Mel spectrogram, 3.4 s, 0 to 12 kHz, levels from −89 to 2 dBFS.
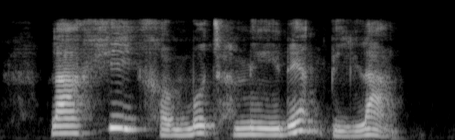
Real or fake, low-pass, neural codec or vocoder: fake; 7.2 kHz; codec, 16 kHz, 4.8 kbps, FACodec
